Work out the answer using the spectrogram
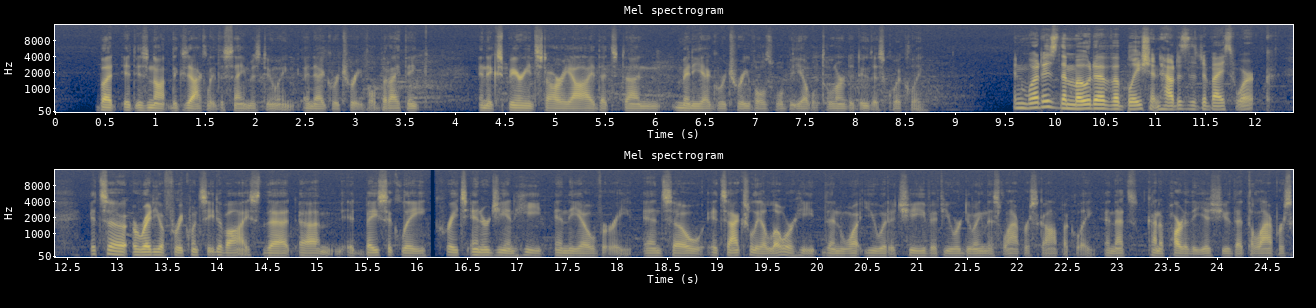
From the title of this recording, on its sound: Live from ASRM 2023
